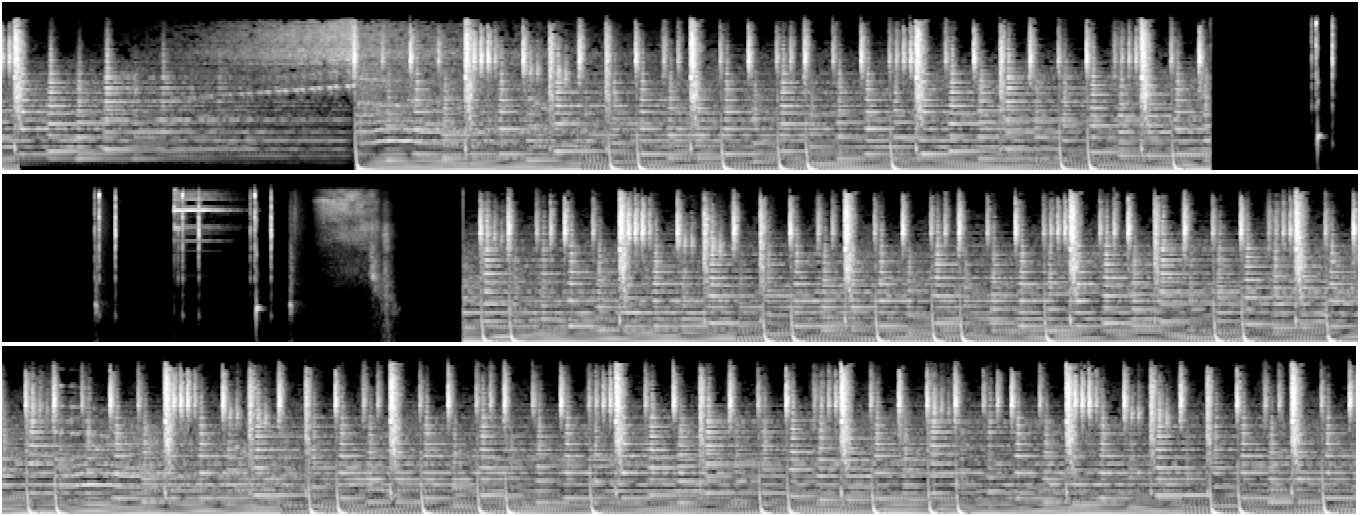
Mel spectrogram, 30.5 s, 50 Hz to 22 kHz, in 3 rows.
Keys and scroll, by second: 0.0-4.4 typing, 5.1 ctrl+z, 5.4 ctrl+z, 6.1 space, 6.5 space, 6.8 space, 7.3 space, 8.1 F9, 8.2 ctrl+-, 9.2 ctrl+z, 9.3 space, 10.4 space, 11.8-14.6 typing, 15.7 space, 15.8 ctrl+z, 15.9 space, 16.5 ctrl+z, 17.2-19.4 typing, 17.8 ctrl+z, 20.1 ctrl+z, 20.7 space, 22.1 space, 22.6 space, 23.0 space, 23.1 ctrl+-, 23.5 space, 24.6 ctrl+space, 25.6 ctrl+z, 25.9 ctrl+z, 27.2 space, 28.5 space, 28.9 space, 29.5 space, 30.2 ctrl+-, 30.4 ctrl+space.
